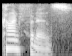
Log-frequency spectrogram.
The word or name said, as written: confidence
